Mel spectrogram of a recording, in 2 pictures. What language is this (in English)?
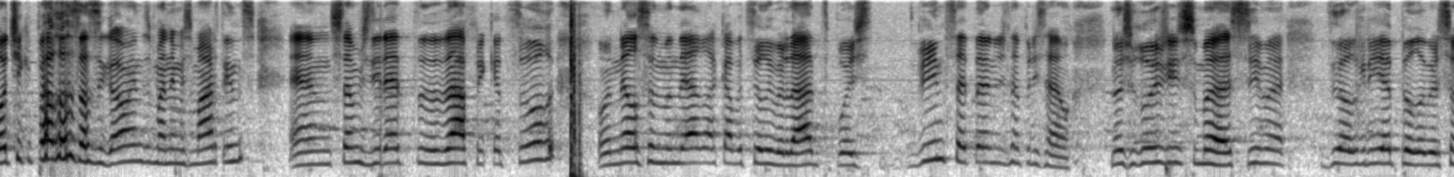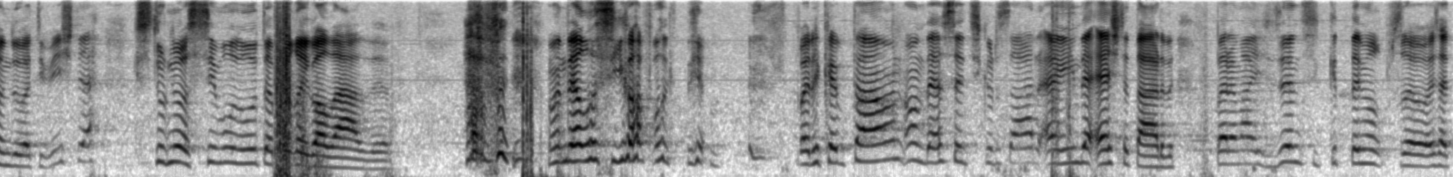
Portuguese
